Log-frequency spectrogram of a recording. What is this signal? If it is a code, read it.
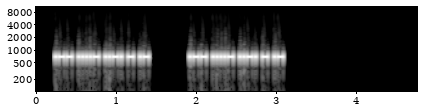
Morse code, heard as a keyed tone, about 50 wpm, 700 Hz. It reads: W4FTA W4FTA
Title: USA Call Signs - 5 Characters - Repeated 2x - 50wpm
